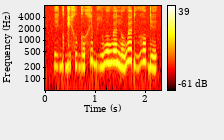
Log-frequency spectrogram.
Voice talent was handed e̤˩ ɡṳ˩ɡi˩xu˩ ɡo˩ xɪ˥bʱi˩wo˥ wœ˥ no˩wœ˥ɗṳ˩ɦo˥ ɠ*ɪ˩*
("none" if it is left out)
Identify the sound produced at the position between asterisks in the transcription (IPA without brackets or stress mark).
ɪ˩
